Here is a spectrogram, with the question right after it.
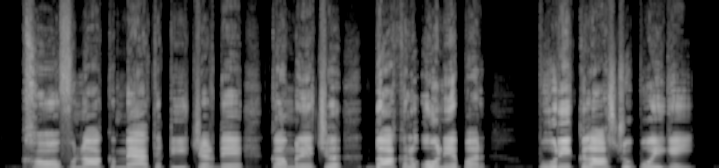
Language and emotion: Dogri, fearful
